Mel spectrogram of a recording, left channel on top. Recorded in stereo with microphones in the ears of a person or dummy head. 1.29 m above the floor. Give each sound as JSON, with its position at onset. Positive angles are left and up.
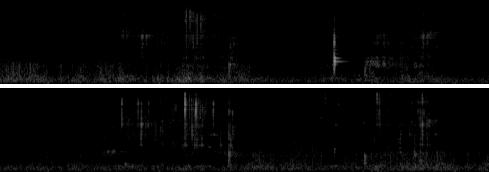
{"t": 1.2, "sound": "crushing", "side_deg": -70, "distance_m": 2.5}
